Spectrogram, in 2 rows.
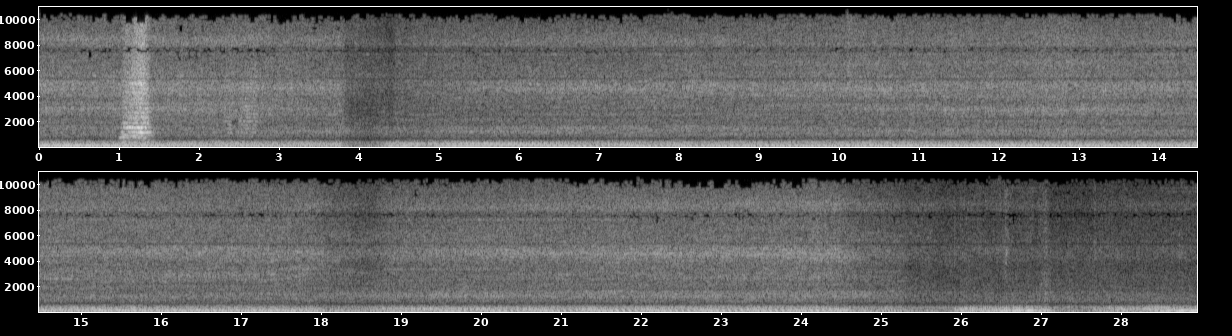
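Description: Cummins ISX inline-six diesel of a fully loaded International ProStar dump truck pulling steadily, heard from inside the cab. The drone breaks briefly about four seconds in and again around eighteen seconds as gears are changed on the 18-speed transmission. The engine speed goes up and down unevenly near the end, and a brief high chirp sounds about a second in.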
